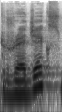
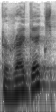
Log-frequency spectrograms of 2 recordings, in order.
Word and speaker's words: REGEX: Another thing is that you will see me calling it REGEX, but some people call it REGEX because it comes from regular expression but no matter what you choose to pronounce it, in this video, I'm just going to go with REGEX but both are correct.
